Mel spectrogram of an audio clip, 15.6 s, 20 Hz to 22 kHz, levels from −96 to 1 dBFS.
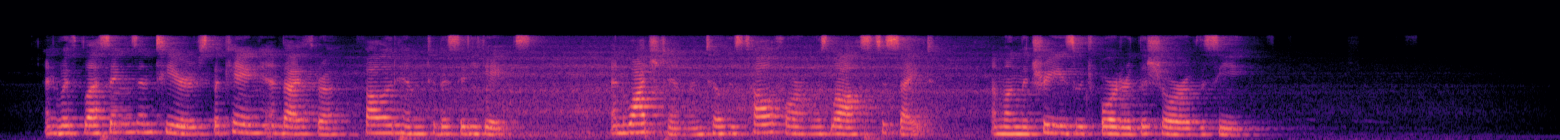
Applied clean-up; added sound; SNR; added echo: none; Train; 20 dB; reverberation time 1.0 s.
